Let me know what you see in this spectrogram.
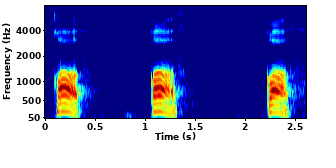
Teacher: So the highest point again, or where the sound is coming from, should be from the far tongue, but the space or the area between your palate and your tongue is going to be larger than letter Kaf.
